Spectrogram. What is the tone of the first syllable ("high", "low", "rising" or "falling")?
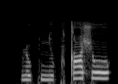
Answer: low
